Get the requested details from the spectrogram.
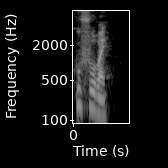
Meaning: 1. counter-thrust where one fencer parries his opponent's thrust and counter attacks in the same maneauver 2. dirty trick, cheap trick, low blow, rotten move, underhand trick
- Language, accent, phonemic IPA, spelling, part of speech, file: French, France, /ku fu.ʁe/, coup fourré, noun, LL-Q150 (fra)-coup fourré.wav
